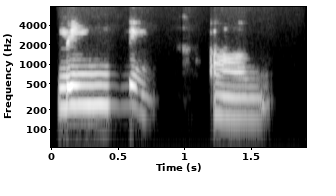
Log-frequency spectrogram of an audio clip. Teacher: the basic tones of cold in Hokkien, ling, so it's tone two, but the preceding, the first ling is changed to tone one. So it's ling ling.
